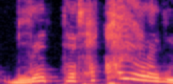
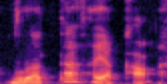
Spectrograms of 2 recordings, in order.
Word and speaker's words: 무라타 사야카: 자꾸 무라타 사카야라고 읽고 싶어요. 사카야가 훨씬 어감이 강해서 그러니까 사야카. 무라타 사야카.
